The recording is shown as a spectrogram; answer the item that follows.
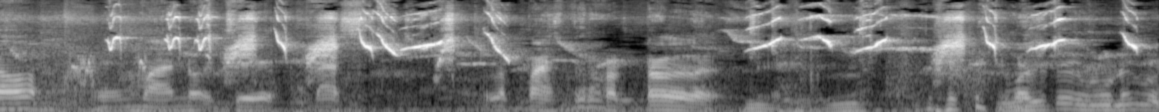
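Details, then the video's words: Greater green leafbird from Alas Purwo in Banyuwangi, a fighter singing a harsh trok-bul song with tail opened, delivers a dense, varied stream of buzzy notes, twangy slurs and bright high whistles without pause. "ORIGINAL ALASPURWO BANYUWANGI,POWER FIHGTER MENTAL BAJA,NGENTROK NJAMBUL GAK ADA ABISNYA"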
